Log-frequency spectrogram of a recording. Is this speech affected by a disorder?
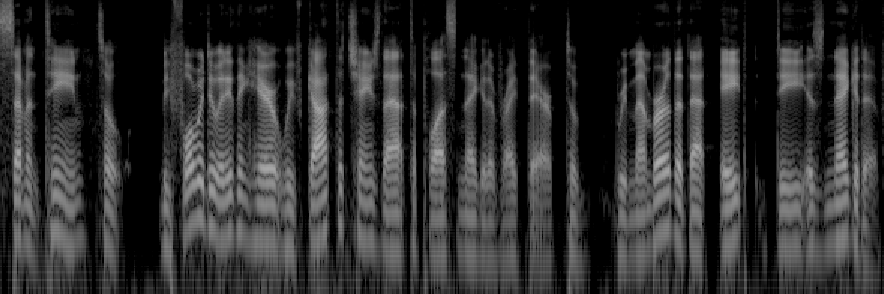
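No.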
